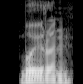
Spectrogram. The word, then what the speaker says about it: Buyurun: The middle U is silent. – Buyurun.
